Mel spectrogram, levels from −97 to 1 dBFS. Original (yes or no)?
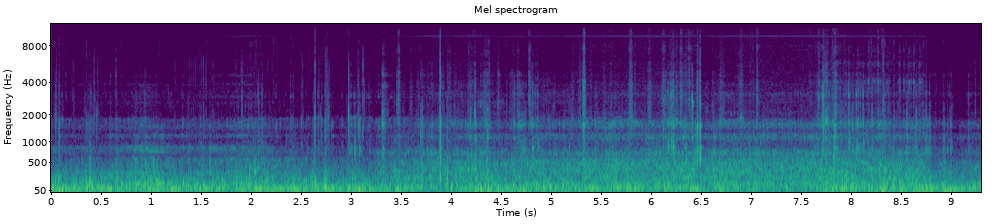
yes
